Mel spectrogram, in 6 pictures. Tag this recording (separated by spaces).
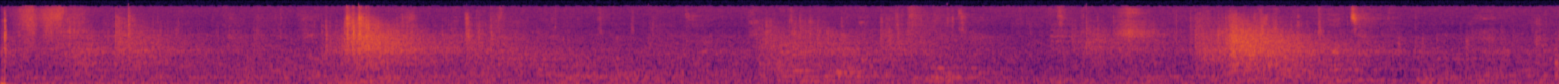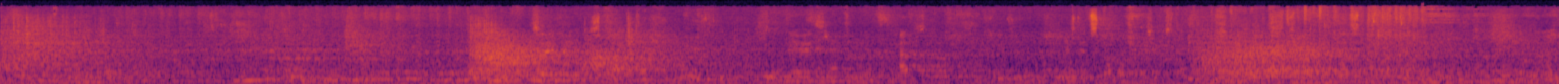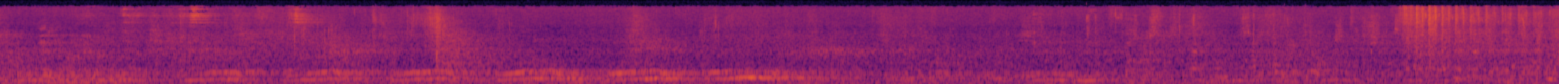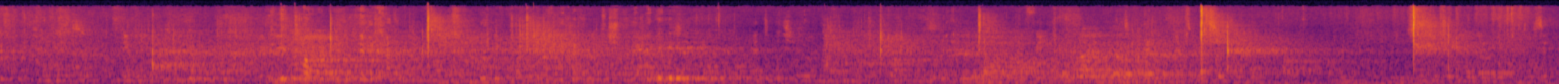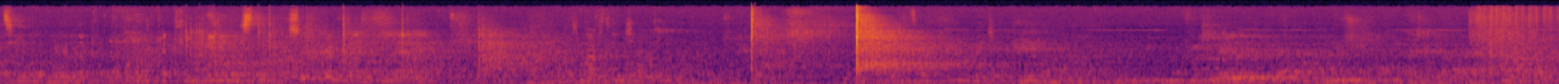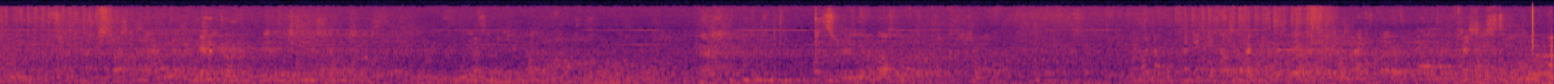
background door ambiance squeeking squeek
